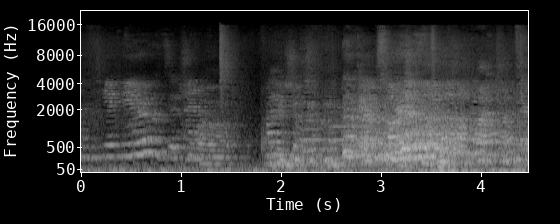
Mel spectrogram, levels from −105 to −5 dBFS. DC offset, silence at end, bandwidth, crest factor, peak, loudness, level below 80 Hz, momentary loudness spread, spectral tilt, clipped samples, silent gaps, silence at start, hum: under 0.1%; 0 s; 16 kHz; 18 dB; -24 dBFS; -42 LUFS; -60 dBFS; 17 LU; -5 dB/octave; under 0.1%; none; 0 s; none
